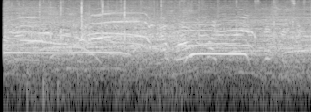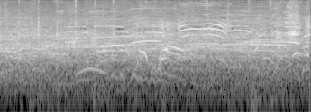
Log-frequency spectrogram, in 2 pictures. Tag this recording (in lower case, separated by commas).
cheering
